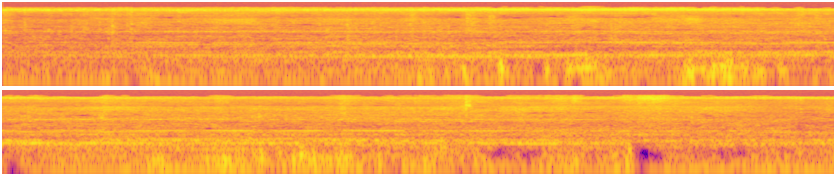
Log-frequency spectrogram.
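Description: Faint low rumble of background noise with a faint steady hum and soft, uneven swells.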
